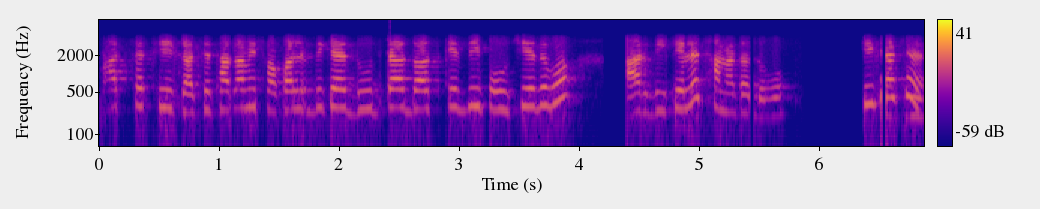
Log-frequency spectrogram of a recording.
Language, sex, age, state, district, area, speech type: Bengali, female, 45-60, West Bengal, Jalpaiguri, rural, conversation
